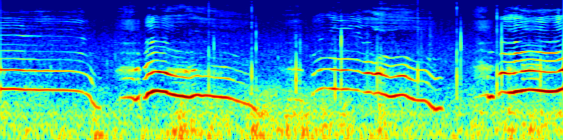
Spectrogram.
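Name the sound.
woman screaming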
